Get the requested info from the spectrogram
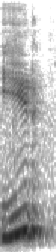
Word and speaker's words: Ede: And then 2 months after Alan's murder on August 28th, 1979, a man named Kevin Ede, or Kevin Eddie, I don't know, it's E-D-E. How would you say that? Ede? Eddie? – I would say Ede. – Ede? Okay, I'm going to go with Ede.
